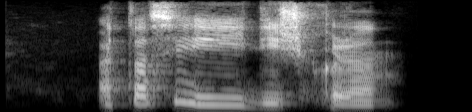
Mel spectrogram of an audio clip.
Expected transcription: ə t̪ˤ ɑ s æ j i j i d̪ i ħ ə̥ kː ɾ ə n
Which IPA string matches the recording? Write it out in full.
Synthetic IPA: ɑ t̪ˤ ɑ s i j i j i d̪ i ʃ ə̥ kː ɾ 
